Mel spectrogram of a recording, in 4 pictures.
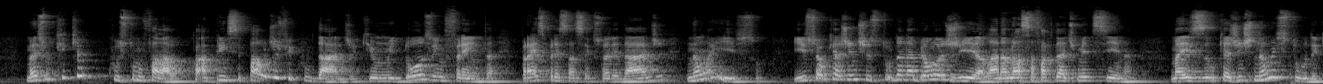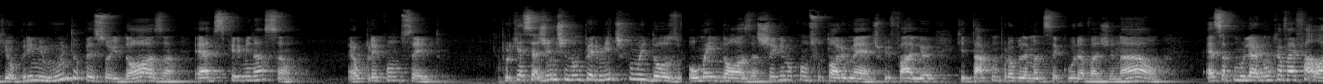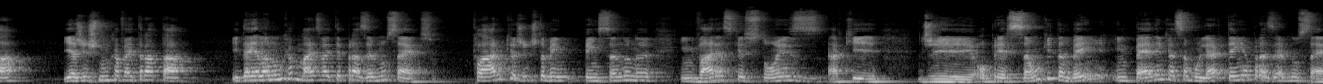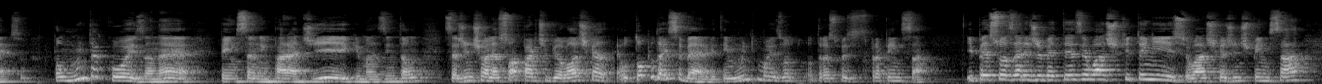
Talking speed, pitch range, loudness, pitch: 190 wpm, 140-200 Hz, -21 LUFS, 165 Hz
